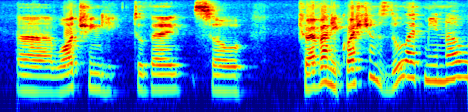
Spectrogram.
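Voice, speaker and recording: A man with a non-native accent in a very clean recording with a silent background. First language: not English. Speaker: university marketing professor. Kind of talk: casual interview chat.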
